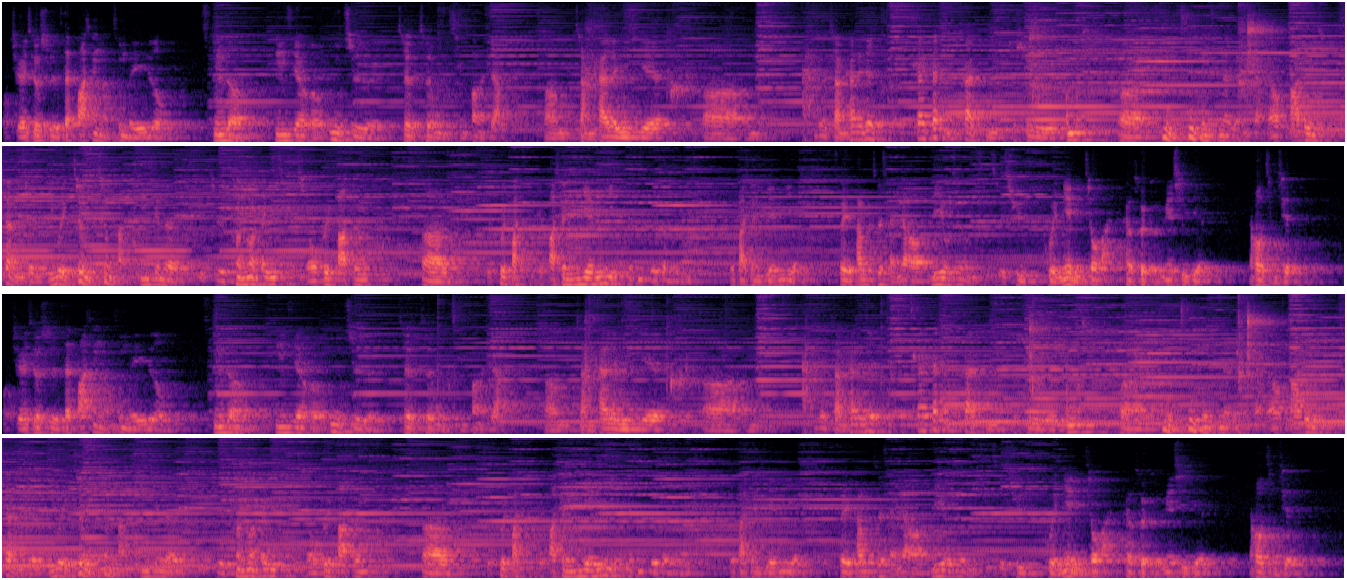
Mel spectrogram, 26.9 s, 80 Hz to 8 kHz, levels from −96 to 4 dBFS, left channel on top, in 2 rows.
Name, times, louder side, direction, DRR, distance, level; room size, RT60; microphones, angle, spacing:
voice 1, 0.1-1.7 2.1-2.4 2.7-5.0 5.4-6.6 7.0-7.6 8.1-8.8 9.1-10.8 11.2-17.1 17.6-18.0 18.4-20.3 20.7-21.4 21.8-25.5 25.9-26.3, left 2 dB, 60° left, 6 dB, 0.7 m, -31 dB
Harp, 2.1-20.5, right 1 dB, 5° right, 0.7 m, -41 dB
sound 1, 3.9-4.1 4.3-5.0 5.6-9.3 9.7-11.8 12.2-18.2, right 2 dB, 30° right, 1.4 m, -48 dB
sound 2, 9.9-24.0, equal, 20° left, 1.6 m, -43 dB
10.0 x 5.1 x 3.4 m, 1.2 s
head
